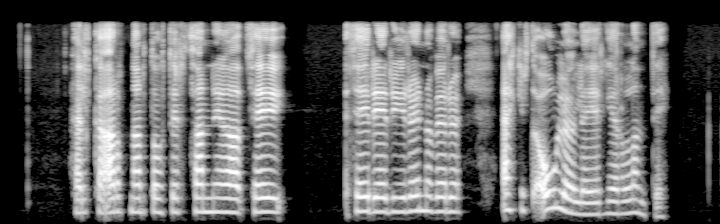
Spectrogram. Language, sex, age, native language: Icelandic, female, 50-59, Icelandic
